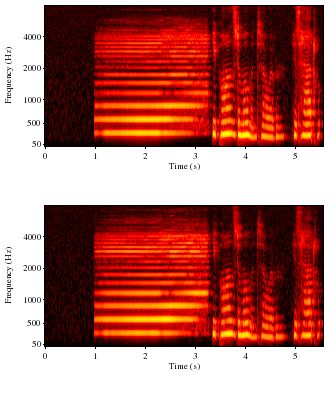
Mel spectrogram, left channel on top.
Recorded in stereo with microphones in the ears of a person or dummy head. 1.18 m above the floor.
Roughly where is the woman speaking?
Centre.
